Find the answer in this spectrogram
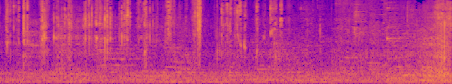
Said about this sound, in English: The lunch crowd at Hog Island Oyster Company on the famous San Francisco Wharf slurps down oysters just as fast as the waiters can chuck them.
